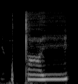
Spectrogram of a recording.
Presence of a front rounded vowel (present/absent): absent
